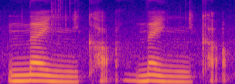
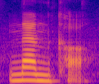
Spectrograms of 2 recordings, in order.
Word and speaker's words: ненька: So when I pronounce this word, I say ненька. If I didn't put the soft sign here, I would say ненка, because n is n, right? Because this sound is n.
